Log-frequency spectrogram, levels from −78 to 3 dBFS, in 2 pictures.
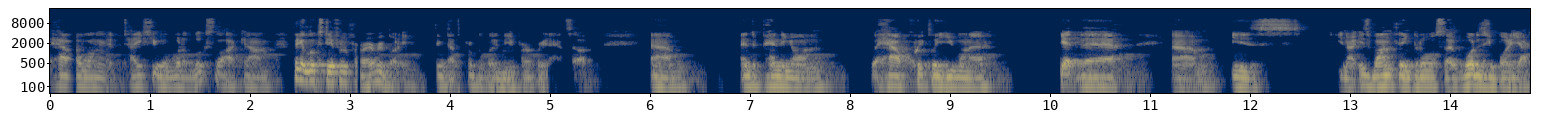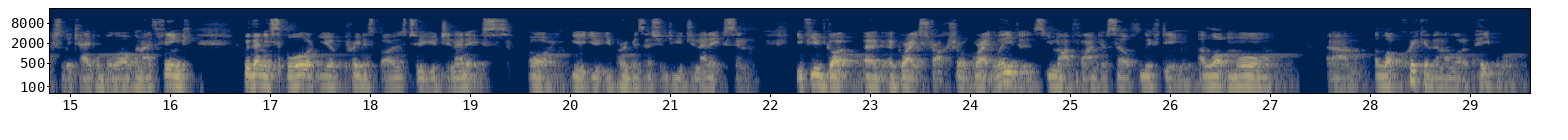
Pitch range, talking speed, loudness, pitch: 95-105 Hz, 200 wpm, -28 LUFS, 100 Hz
